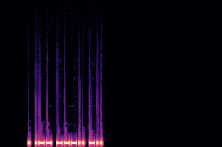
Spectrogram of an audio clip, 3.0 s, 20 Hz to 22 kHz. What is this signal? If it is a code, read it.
Morse code, heard as a keyed tone, about 51 wpm, 700 Hz. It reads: EW8D
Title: DXCC-100 Call Signs - 4 Characters - Repeated 2x - 50wpm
